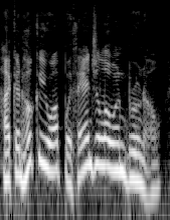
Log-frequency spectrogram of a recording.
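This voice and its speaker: A man playing a sly, chummy retired mobster in a comedic audio drama, talking like an older wise guy with a deal to pitch. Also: sing-song, fast talker, warm tone, no room sound, clean studio sound. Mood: breezy sales pitch. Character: wheedling old retired mobster, male, pitching shady deals.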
